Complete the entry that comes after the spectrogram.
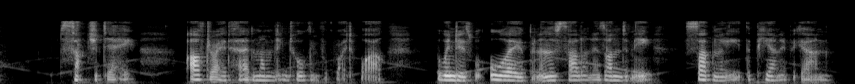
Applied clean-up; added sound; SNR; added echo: neural mask model RNNoise.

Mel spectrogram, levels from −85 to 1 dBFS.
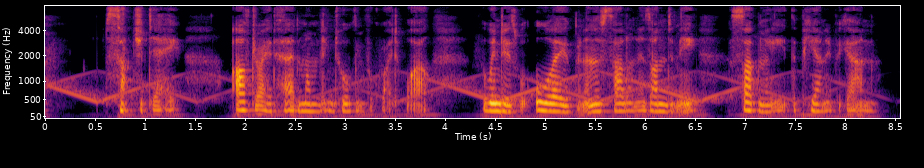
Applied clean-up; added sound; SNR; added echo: none; Motor vehicle (road) / Siren; 17 dB; none.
